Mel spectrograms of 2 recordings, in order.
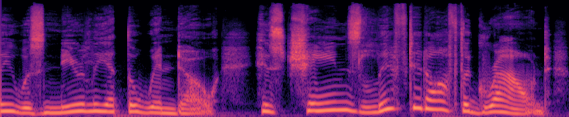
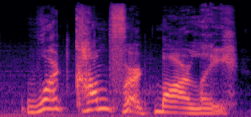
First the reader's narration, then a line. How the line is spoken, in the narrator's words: Scrooge shouting over the howling wind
